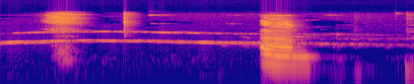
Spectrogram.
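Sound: emergency vehicle sirens passing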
